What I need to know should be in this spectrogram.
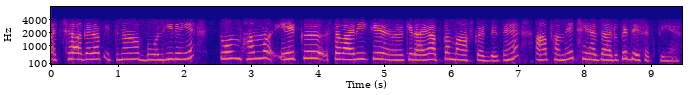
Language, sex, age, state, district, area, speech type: Urdu, female, 30-45, Uttar Pradesh, Aligarh, urban, conversation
